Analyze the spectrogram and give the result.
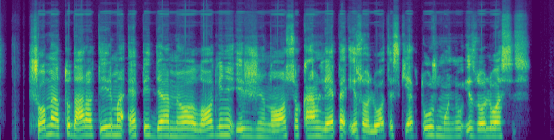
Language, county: Lithuanian, Vilnius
